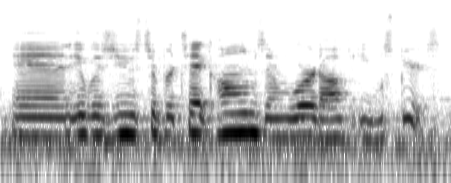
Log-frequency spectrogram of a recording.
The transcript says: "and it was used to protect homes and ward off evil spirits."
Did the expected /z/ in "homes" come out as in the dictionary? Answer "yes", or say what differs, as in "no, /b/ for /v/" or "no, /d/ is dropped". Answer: yes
